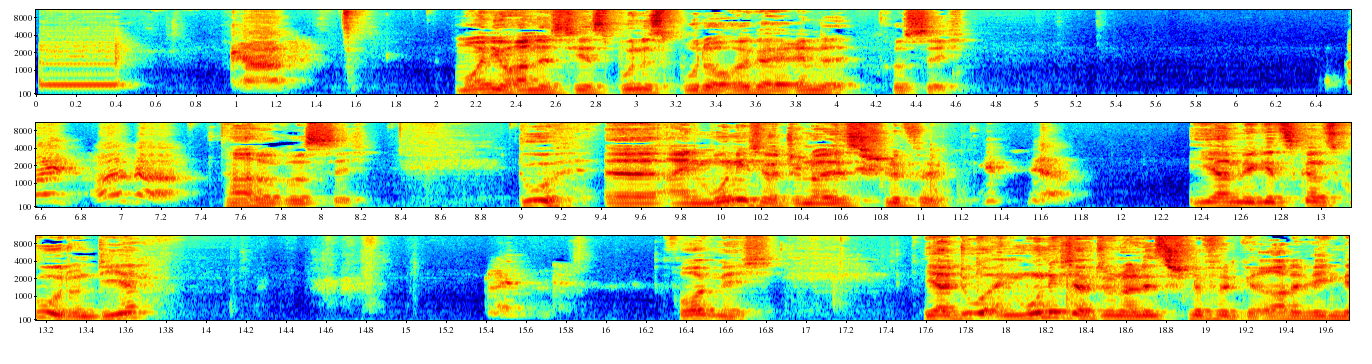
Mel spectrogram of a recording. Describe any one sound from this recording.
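A young man talks into a phone with animation.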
